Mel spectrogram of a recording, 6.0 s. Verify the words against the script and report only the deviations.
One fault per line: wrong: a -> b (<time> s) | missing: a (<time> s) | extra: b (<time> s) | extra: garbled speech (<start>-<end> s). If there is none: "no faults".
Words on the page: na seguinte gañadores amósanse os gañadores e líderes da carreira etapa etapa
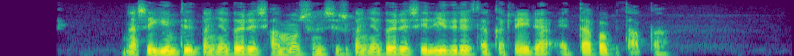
no faults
